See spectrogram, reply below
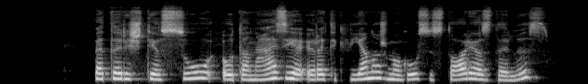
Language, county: Lithuanian, Klaipėda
